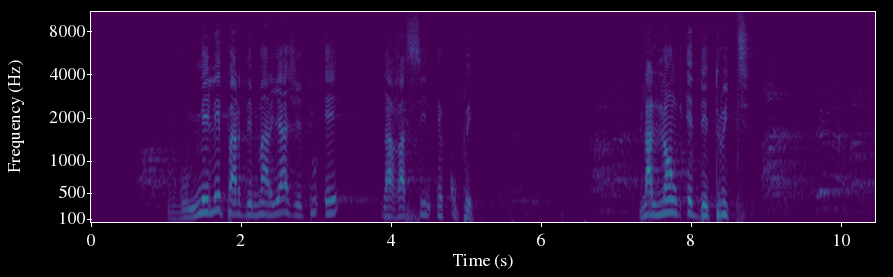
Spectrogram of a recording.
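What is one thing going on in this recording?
A man preaches with passion into a microphone, his voice heard through loudspeakers in an echoing hall.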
